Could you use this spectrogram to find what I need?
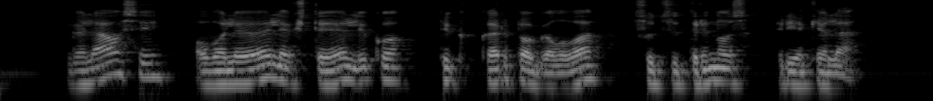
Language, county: Lithuanian, Marijampolė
